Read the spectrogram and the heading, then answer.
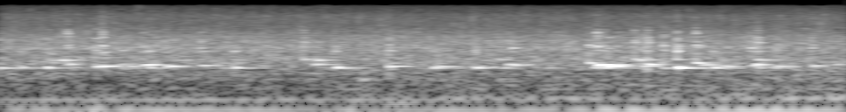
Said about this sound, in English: Typhoon season, rain washed streets, wet feet.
